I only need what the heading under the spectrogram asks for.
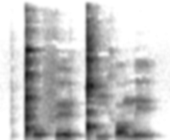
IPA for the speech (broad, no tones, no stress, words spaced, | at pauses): ǃʰofø ǃʰiʔɔmɪ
